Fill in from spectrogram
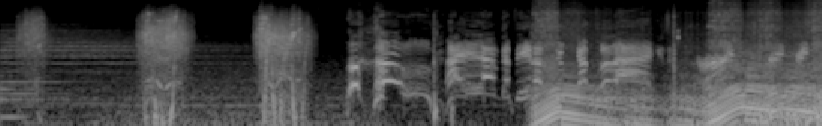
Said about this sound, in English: Yeah, except when he's revved it up there, he also moved the brake.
